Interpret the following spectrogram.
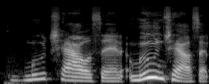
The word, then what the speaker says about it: Munchausen: And it's Munchausen. Okay, thank you. I'll have to remember how to pronounce that from now on.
